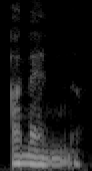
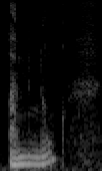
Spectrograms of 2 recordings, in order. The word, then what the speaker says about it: amène: only the accent here, accent grave on the top of this okay? And then it will change, of course, the pronunciation, because you will have this sound open, amène, okay? Amène, tu amènes, il amène. Nous doesn't change, nous amenons, okay, it's a silent here, mute, amenons. Vous amenez, exactly the same thing, you don't pronounce this and then here back this change, so amène.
